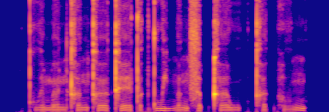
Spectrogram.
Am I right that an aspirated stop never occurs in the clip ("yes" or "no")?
no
